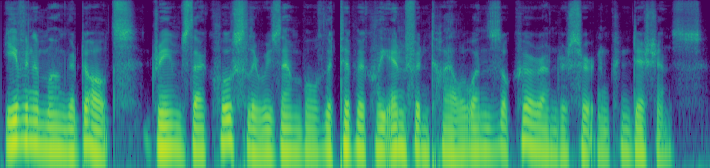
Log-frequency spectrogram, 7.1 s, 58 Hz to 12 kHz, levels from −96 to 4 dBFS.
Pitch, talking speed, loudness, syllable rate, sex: 100 Hz, 125 wpm, -18 LUFS, 4.8 syllables/s, male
